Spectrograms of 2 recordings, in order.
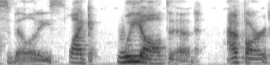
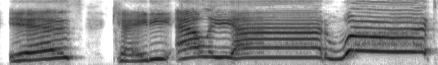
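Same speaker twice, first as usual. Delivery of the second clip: drawn-out game-show style shout; excited winner announcement; 8 semitones higher, 8 dB louder, much slower than usual. Real, not acted. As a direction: build to a loud, high, elated whoop. Announcing the comment winner live.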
